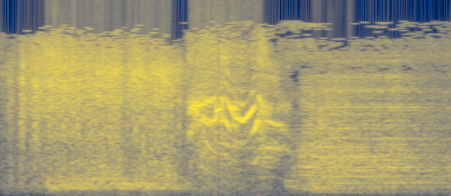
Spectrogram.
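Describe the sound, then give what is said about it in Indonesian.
A powerful slashing strike hits two fighters as they leap to attack, rendered as a loud, roaring burst with heavy low rumble, topped by a brief warbling screech midway, then a dull thud and a fading rumbling tail. No voices. “Tapi tiba-tiba, belum sampai keduanya ke arah sasarannya, sebuah sabetan dahsyat menghantam keduanya.”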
